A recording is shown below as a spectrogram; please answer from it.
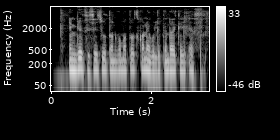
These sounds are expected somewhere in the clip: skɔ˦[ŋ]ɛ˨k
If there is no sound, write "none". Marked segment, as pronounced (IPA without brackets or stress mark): n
